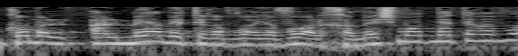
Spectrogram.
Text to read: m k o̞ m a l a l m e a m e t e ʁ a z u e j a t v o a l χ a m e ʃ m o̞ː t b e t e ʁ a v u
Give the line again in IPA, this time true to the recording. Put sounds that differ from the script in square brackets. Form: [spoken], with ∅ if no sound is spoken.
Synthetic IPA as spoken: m k o̞ m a l a l m e a m e t e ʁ a [v] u [a] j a [∅] v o a l χ a m e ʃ m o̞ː t [m] e t e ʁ a v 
